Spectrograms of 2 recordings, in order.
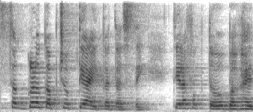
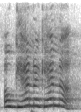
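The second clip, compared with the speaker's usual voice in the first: insistent coaxing; 10 semitones higher, faster than usual. Acted. Daughter-in-law urging grandmother to drink lemonade, insistent coaxing. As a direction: voice climbs high on a wheedling plea.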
